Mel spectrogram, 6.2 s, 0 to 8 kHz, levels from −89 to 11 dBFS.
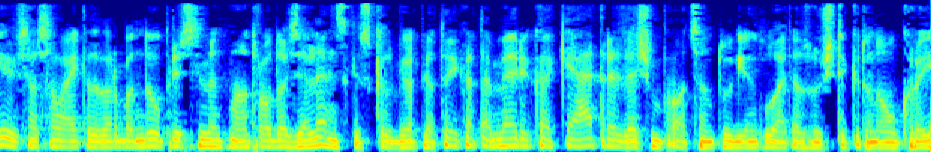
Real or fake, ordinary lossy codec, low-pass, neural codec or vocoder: fake; MP3, 32 kbps; 7.2 kHz; codec, 16 kHz in and 24 kHz out, 2.2 kbps, FireRedTTS-2 codec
